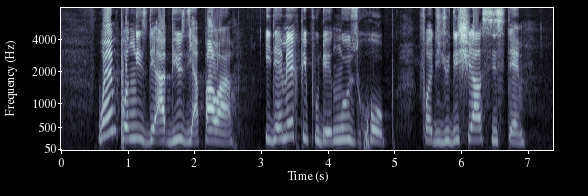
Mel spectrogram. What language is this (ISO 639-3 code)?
pcm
